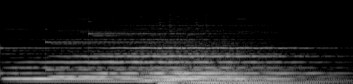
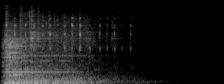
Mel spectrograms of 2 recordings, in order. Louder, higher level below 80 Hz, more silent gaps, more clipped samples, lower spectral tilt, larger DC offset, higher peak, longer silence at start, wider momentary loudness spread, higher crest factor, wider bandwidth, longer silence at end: first, -23 LUFS vs -30 LUFS; about the same, -36 dBFS vs -38 dBFS; neither; neither; first, -8.5 dB/octave vs -3.5 dB/octave; neither; first, -8 dBFS vs -12 dBFS; about the same, 0 s vs 0 s; second, 15 LU vs 20 LU; second, 14 dB vs 20 dB; second, 6.6 kHz vs 18 kHz; second, 0.15 s vs 1 s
